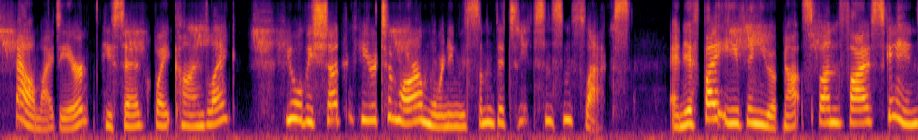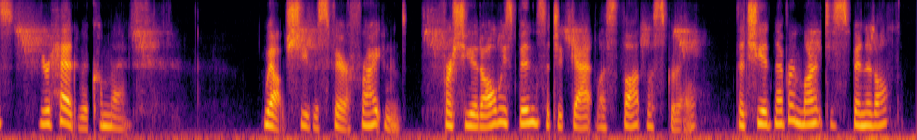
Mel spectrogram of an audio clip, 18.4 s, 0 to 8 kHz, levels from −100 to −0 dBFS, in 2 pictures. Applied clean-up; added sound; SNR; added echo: neural diffusion model UNIVERSE++.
